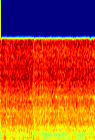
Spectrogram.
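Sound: running water sound effect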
